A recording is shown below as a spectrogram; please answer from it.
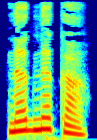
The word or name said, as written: ನಗ್ನಿಕೆ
